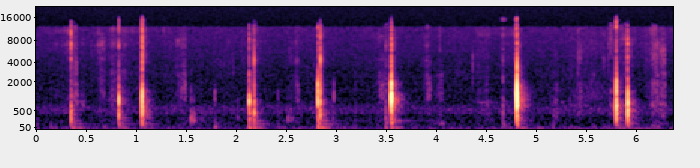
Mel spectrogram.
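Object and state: Silicone pop-it fidget toy.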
